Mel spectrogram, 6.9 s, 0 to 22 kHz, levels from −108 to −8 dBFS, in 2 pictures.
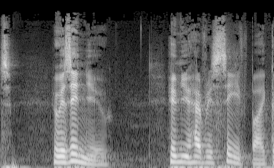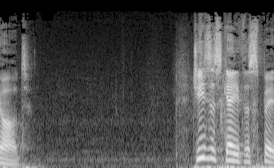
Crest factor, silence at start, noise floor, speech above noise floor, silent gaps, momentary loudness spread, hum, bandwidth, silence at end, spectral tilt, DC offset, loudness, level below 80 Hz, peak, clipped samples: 20 dB; 0 s; -62 dBFS; 41 dB; none; 18 LU; none; 16.5 kHz; 0 s; -3 dB/octave; under 0.1%; -20 LUFS; -48 dBFS; -4 dBFS; under 0.1%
